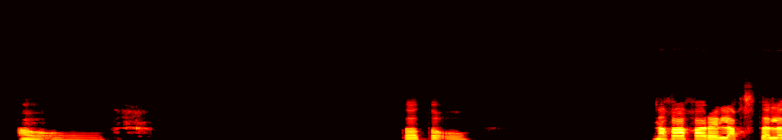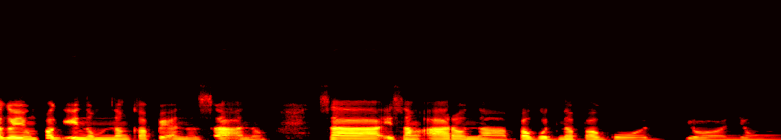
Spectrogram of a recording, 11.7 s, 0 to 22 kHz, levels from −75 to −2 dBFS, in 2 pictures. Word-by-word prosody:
Oo. 160 -5 -7 2.2
Totoo. 195 -3 -4 1.4
Nakakarelax 230 -1 +5
talaga 210 -3 +4
yung 205 0 0
pag-inom 200 0 -1
ng 185 -1 -5
kape 175 0 -4
ano 170 -1 -9
sa 170 - 0
ano, 155 0 -15 0.3
sa 185 -3 +4
isang 195 0 -3
araw 175 0 +1
na 160 -3 -6
pagod 185 -1 -1
na 175 - -3
pagod, 170 -2 -8 0.2
yun 160 -3 -12
yung 160 0 -17
180 Hz, 100 wpm, -21 LUFS, 165-205 Hz, 2.2 s, Nakakarelax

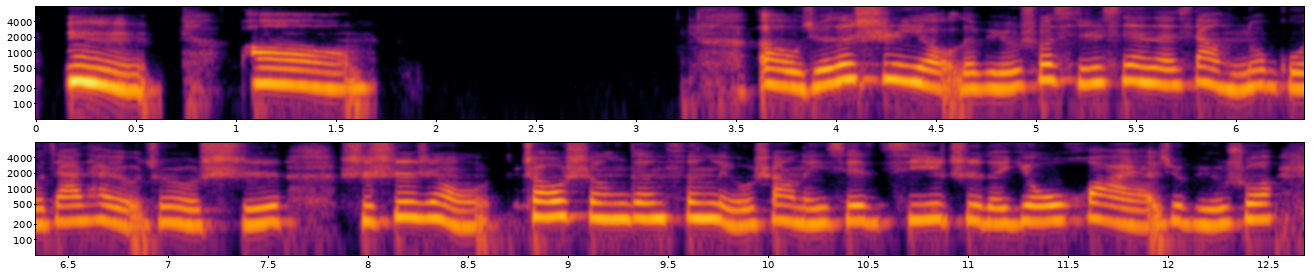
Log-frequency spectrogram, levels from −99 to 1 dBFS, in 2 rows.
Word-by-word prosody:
嗯， 225 -10 +8 0.4
哦。 225 -5 +1 1.9
呃， 240 -1 +1
我 215 - +1
觉 225 +4 +2
得 295 +3 +6
是 300 -1 0
有 235 -5 +1
的。 200 - -1
比 205 - -3
如 205 +2 0
说， 295 +7 +1
其 275 -3 -6
实 255 - +1
现 275 0 0
在 240 -2 0
像 235 0 -3
很 195 -1 -2
多 220 +3 -2
国 205 -2 -3
家 230 +3 -2
它 240 0 -4
有 205 - -3
这 225 +2 -6
种 200 -3 -2
实 205 +2 -3 0.3
实 235 - -3
施 275 +5 +1
这 265 - +1
种 195 -7 -2
招 285 0 +4
生 270 -3 0
跟 260 0 +2
分 265 0 +1
流 200 -4 -2
上 230 +2 -3
的 205 - -2
一 210 - -1
些 235 +3 -1
机 245 +4 -3
制 240 0 -4
的 210 -1 -1
优 230 +2 +1
化 240 -3 -2
呀， 190 - -4
就 235 - -4
比 205 -2 -6
如 200 +1 -1
说 255 +3 -1
235 Hz, 230 characters per minute, -22 LUFS, 210-255 Hz, 1.9 s, 嗯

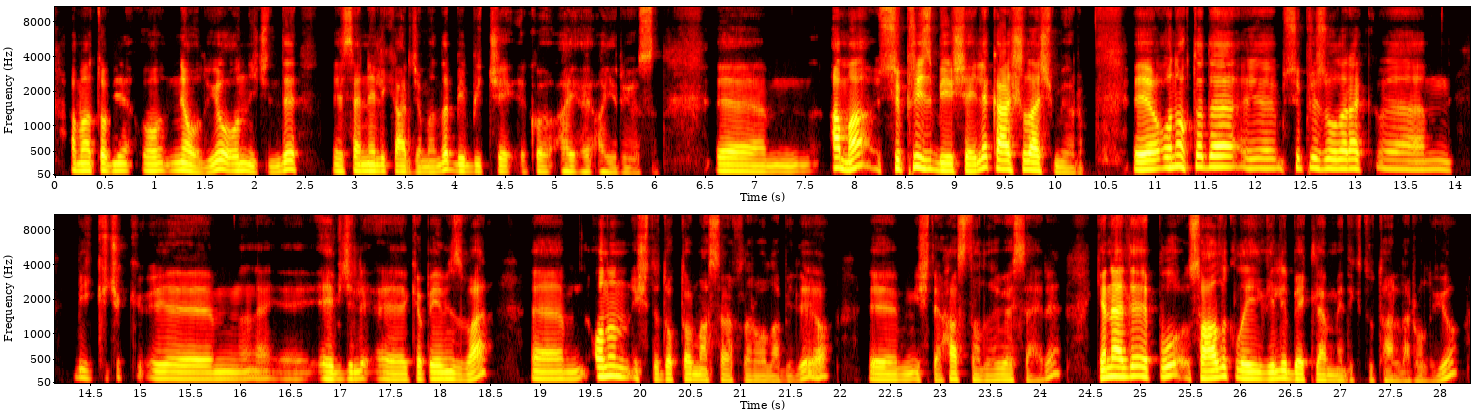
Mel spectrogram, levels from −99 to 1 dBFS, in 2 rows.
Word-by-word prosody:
Ama 135 -1 +1
tabii 130 -1 0
o 130 0 0
ne 135 +3 0
oluyor? 115 - +1
Onun 130 +1 0
için 110 -1 -7
de, 155 0 +1 0.3
eee, 120 -3 -4
senelik 120 -1 -1
harcamanda 110 +6 -3
bir 115 -2 -2
bütçe, 115 0 -6
eee, 110 -1 -10
ko 110 -2 -6
ay 115 -1 -4
ay 105 - -8
ayırıyorsun. 90 -3 -10 0.6
Emm, 115 -2 -1 0.2
ama 190 +3 +5
sürpriz 170 +1 +2
bir 130 -1 +4
şeyle 135 +12 +1
karşılaşmıyorum. 140 - +4 0.5
Eee, 150 +1 +10
o 185 +4 +4
noktada, 205 0 +4
eee, 175 0 -4
sürpriz 175 +1 -4
olarak, 170 -1 +2
emm, 155 -2 -7 0.4
bir 150 -3 -9
küçük, 135 +3 -14 0.2
emm, 125 -1 -3
eee, 120 -2 -16
evcil, 125 -1 -3
eee, 120 -4 -5
köpeğimiz 125 -1 -1
var. 115 - 0 0.5
Emm, 125 0 -2
onun, 175 -1 +4
işte, 120 -5 -9
doktor 115 0 -3
masrafları 105 -2 -8
olabiliyor, 90 -1 -7 0.4
emm, 110 0 -3
işte, 115 -3 -9
hastalığı 105 -2 -5
vs. 100 - -9 0.7
Genelde 170 +3 +6
hep 165 -1 +2
bu 190 +6 +1
sağlıkla 145 0 +4
ilgili 130 +1 +1
beklenmedik 100 -4 -4
tutarlar 85 -2 -14
oluyor. 90 - -10
125 Hz, 120 wpm, -23 LUFS, 110-150 Hz, 0.7 s, Eee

